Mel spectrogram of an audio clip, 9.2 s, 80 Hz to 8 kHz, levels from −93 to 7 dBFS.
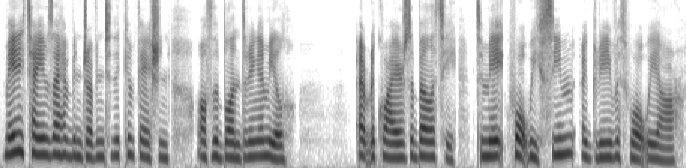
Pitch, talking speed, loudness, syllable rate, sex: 220 Hz, 170 wpm, -20 LUFS, 5.4 syllables/s, female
